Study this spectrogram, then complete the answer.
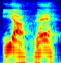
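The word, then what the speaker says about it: Javé: é Y hw H que se convencionou eh eh pronunciar como yahvé era o senhor agora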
